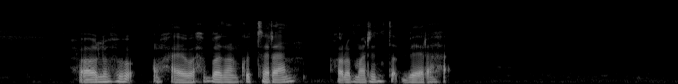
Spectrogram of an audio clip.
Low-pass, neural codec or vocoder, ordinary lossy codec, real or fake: none; none; none; real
